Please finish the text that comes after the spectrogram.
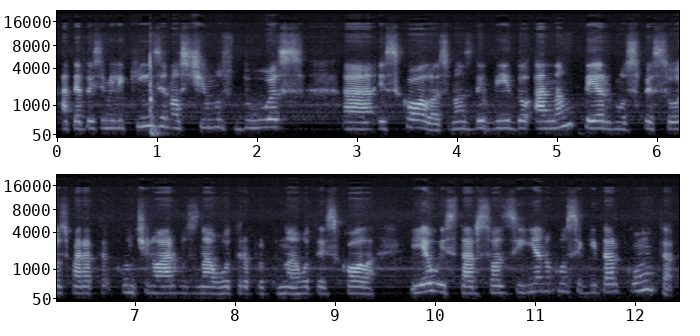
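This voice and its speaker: A woman's voice: mid-range voice, steady tone, normal speed, a little hiss or hum. A woman teacher from southern Brazil with an Italian-influenced accent, a native speaker of Italian dialect, speaking earnestly at an online meeting. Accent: Italian-influenced Brazilian Portuguese. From Antônio Prado, southern Brazil. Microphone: video call. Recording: dull lo-fi video call audio.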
